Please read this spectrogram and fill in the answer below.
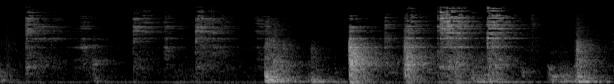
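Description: Kitchen crockery and utensils being handled: a run of separate clinks and knocks, about a dozen in six seconds, some bright and ringing, a few duller thuds.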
